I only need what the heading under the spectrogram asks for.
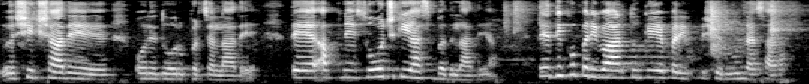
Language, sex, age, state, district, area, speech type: Dogri, female, 45-60, Jammu and Kashmir, Jammu, urban, spontaneous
